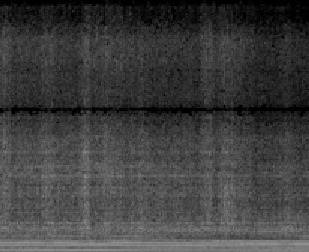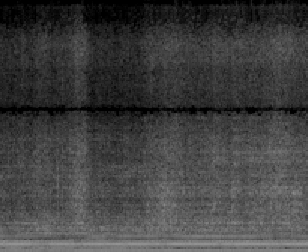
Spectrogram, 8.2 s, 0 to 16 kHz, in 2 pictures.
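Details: 1991 Arctic Cat Prowler 440 two-stroke snowmobile after revival: carbs checked, fresh fuel, throttle safety switch bypassed, earlier one-coil miss resolved. Steady buzzing drone that rises slightly and settles, even and uninterrupted under riding load. Flawless after about an hour's riding.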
